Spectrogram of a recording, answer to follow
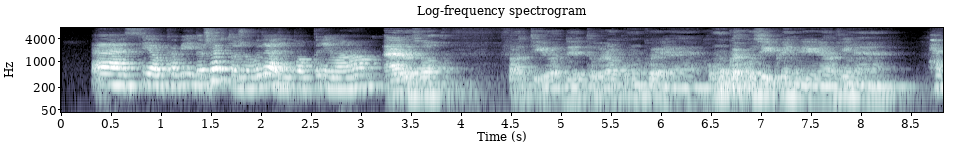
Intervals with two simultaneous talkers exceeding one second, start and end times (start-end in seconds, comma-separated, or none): none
